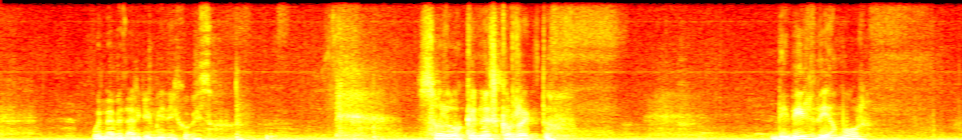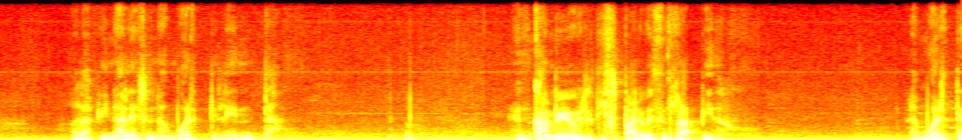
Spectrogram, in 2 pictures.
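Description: An older man speaks with animation nearby.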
